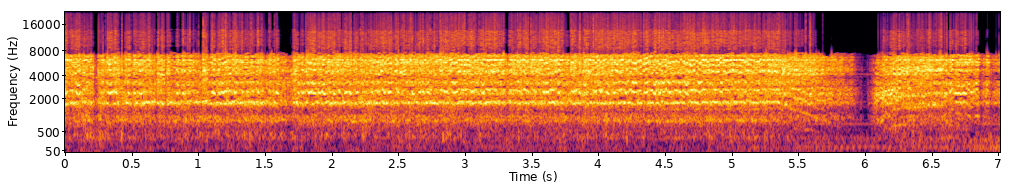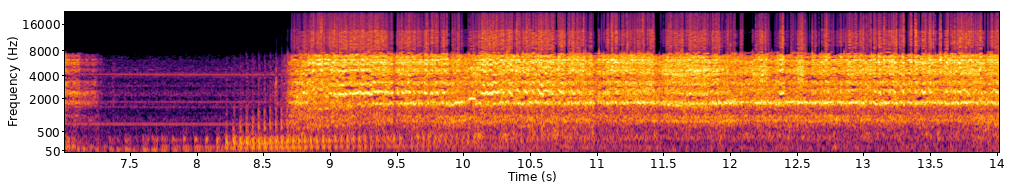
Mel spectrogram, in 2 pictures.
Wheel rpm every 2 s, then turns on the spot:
230, 230, 200, 50, 110, 230, 230.
none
